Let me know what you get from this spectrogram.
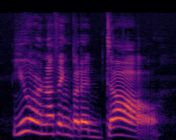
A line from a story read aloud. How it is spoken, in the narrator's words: she cried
